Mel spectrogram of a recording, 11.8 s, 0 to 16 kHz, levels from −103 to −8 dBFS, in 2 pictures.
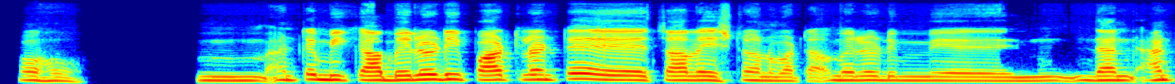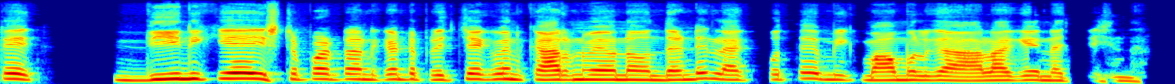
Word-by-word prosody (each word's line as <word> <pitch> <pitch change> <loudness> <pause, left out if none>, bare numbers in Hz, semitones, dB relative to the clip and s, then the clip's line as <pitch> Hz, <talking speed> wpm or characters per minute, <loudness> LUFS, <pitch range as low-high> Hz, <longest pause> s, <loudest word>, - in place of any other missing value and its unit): ఓహో! 155 -3 -5 0.7
హ్మ్, 165 -1 -5
అంటే, 190 +2 -5
మీకు 195 -1 -3
ఆ - - +4
మెలోడీ 215 +3 +2
పాటలంటే 205 +3 0 0.4
చాలా 180 0 0
ఇష్టవనమాట. 160 -2 -6 0.2
మెలోడి 175 0 -4
మే 165 0 -6 0.7
దాన్ 180 0 -1
అంటే, 200 +5 +2 0.7
దీనికే 235 +2 +6
ఇష్టపడటానికంటే 225 0 -1
ప్రత్యేకమైన 215 +2 0
కారణవేవన్నా 200 0 +4
ఉందండి, 200 +5 0
లేకపోతే 205 +4 -5
మీకు 190 -1 -7
మాములుగా 180 -1 +1
అలాగే 180 +2 +1
నచ్చేసిందా? 150 -3 -10
195 Hz, 115 wpm, -20 LUFS, 180-215 Hz, 0.7 s, దీనికే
